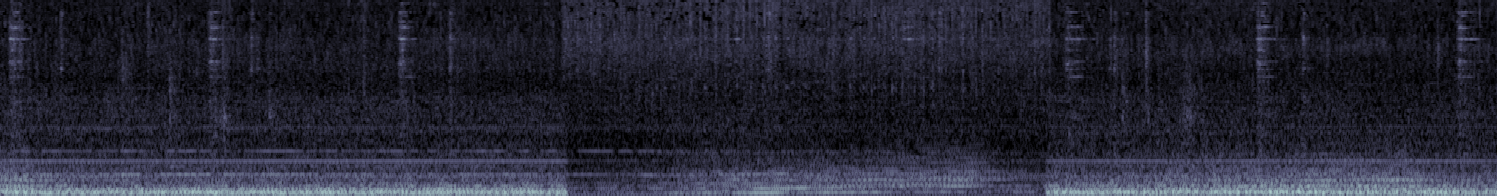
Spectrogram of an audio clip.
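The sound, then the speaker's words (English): A tram car pulls slowly away from a station with a steady low rumble that drops to a quieter, tonal stretch in the middle before the heavier rumble returns. “A tram car slowly pulls away from the station.”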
